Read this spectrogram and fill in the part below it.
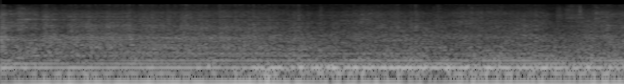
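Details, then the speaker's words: Carrier gas pack with a bad inducer fan, running at startup: loud deep hum with a fast uneven rattle of about three or four beats a second shaking the whole unit, heard badly inside the house; the inducer wheel is out of balance. "Rattles the whole unit. Sounds terrible inside the house."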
